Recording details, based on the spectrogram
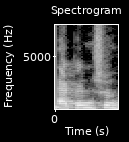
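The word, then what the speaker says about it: attention: সো আমাদের ইউনিটের নামটাই হচ্ছে, আমরা এটা বলি অ্যাটেনশন প্লিজ, বাট এটা কি অ্যাটেনশন প্লিজ? এটা হচ্ছে কি টেনশন প্লিজ। দেখো টেনশন, তার উপর কি দিতে হচ্ছে? স্ট্রেস দিতে হচ্ছে।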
